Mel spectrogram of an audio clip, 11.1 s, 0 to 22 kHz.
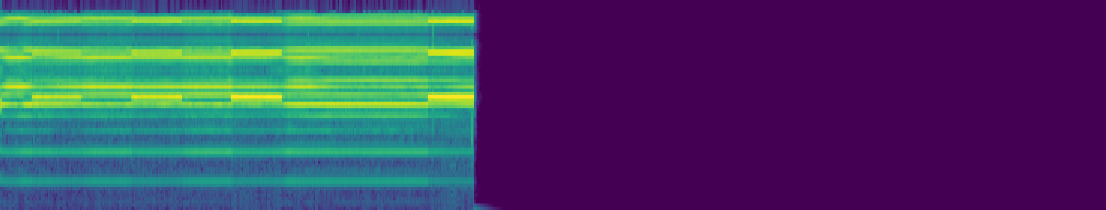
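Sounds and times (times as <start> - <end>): smoke alarm beeping: 0.0 - 4.8
smoke alarm horn: 0.0 - 4.8.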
